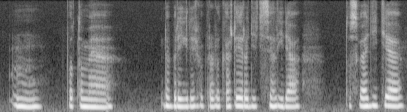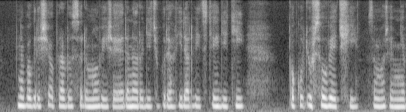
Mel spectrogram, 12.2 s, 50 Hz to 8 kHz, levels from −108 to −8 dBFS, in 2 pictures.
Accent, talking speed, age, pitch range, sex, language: native, 150 wpm, 20-39, 200-215 Hz, female, Czech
